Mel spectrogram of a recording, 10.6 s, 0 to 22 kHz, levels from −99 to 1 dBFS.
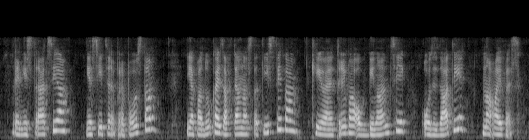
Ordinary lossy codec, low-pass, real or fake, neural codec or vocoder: none; 7.2 kHz; fake; codec, 16 kHz, 4.8 kbps, FACodec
